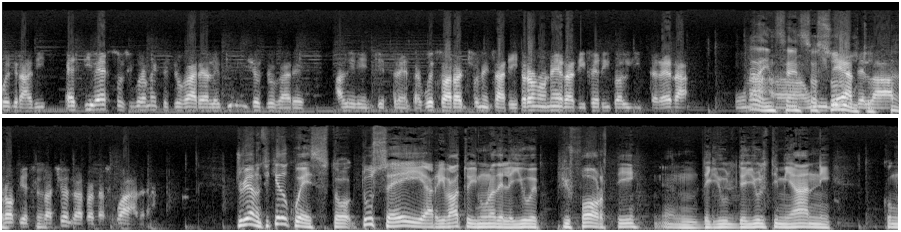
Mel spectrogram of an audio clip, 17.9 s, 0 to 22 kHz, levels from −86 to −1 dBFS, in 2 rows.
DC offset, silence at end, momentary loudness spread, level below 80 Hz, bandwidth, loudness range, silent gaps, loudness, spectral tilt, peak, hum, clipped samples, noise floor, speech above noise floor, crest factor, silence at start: under 0.1%; 0 s; 11 LU; -46 dBFS; 16.5 kHz; 5 LU; none; -16 LUFS; -6 dB/octave; 0 dBFS; none; under 0.1%; -50 dBFS; 34 dB; 16 dB; 0 s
